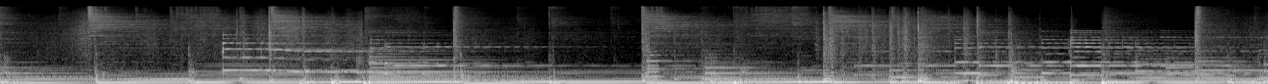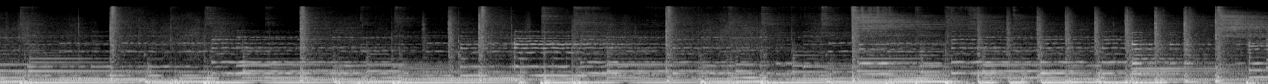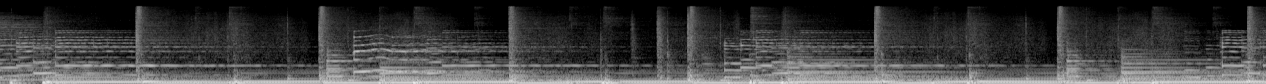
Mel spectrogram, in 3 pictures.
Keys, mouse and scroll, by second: 0.1 click, 0.6 click, 1.0 right click, 1.1 click, 2.5 alt+scroll down 1, 2.6 click, 2.6 space, 2.8-5.1 drag, 5.1 alt+shift+click, 5.7 alt+click, 6.6 alt+scroll down 1, 6.8 click, 7.5 click, 7.6 alt+scroll down 1, 8.2 alt+scroll down 1, 8.3 alt+click, 9.1 alt+scroll up 1, 9.3 alt+scroll down 1, 9.7 click, 10.3 alt+scroll up 1, 10.4 click, 10.7 alt+scroll down 1.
